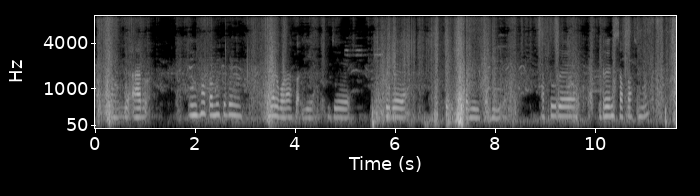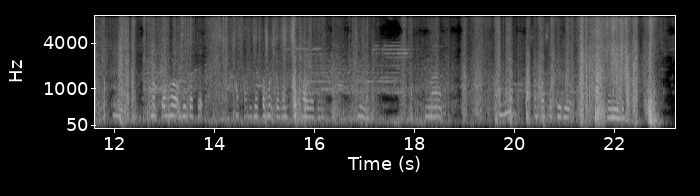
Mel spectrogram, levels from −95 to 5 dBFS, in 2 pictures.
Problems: constant background noise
